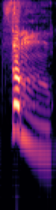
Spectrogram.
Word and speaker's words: thumb: thumb B 사운드에 마이너스 표시하시고 요때는 GH 발음이 나지 않아요.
